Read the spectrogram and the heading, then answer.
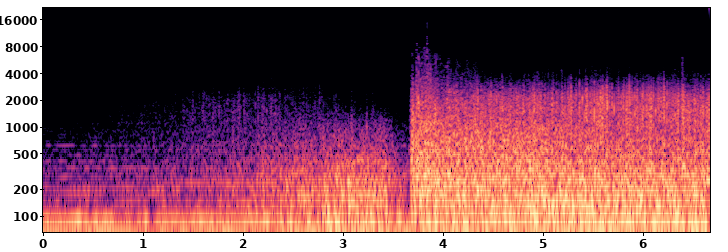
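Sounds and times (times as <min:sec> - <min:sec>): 
deep rumble: 0:00.0 - 0:06.6
loud roaring Big Bang explosion sound effect: 0:01.4 - 0:06.6.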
